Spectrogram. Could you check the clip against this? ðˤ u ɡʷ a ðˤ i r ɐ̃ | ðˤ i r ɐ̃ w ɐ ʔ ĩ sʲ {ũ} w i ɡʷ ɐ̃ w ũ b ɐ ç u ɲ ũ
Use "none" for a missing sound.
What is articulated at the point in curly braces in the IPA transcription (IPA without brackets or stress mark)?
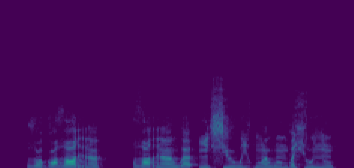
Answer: u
